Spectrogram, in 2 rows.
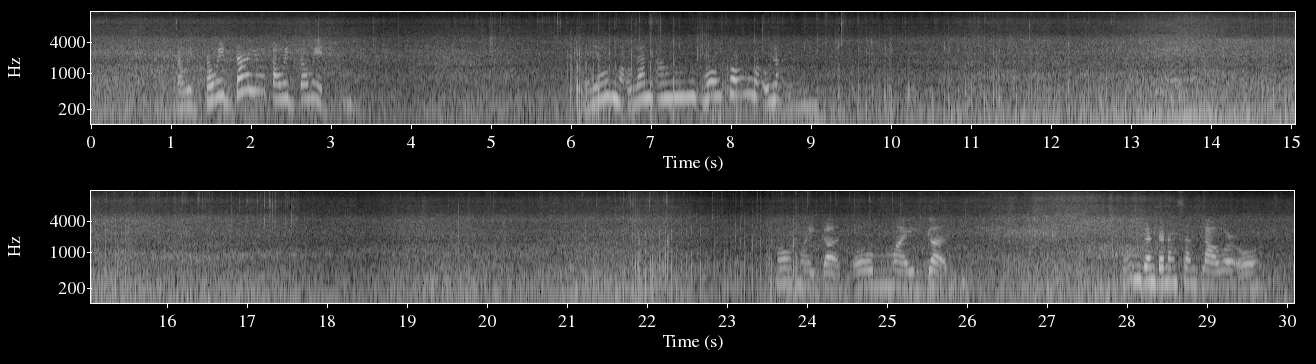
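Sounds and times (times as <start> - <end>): rain hiss: 0.0 - 30.0
wet traffic: 0.0 - 30.0
vehicle passing: 4.1 - 17.7, 24.0 - 29.6.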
